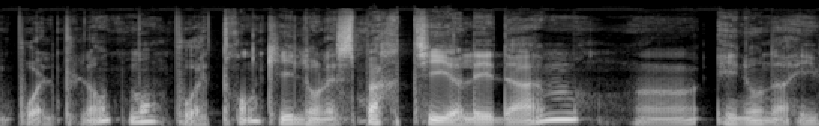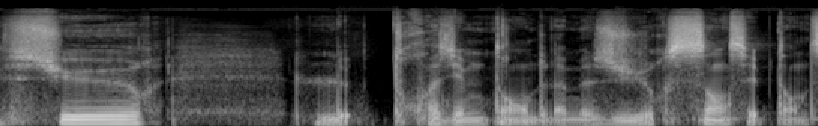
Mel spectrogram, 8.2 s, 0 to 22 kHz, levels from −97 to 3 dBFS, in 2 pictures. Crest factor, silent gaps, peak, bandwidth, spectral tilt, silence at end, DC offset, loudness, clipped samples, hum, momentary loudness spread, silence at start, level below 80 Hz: 22 dB; none; -2 dBFS; 16.5 kHz; -4 dB/octave; 0 s; under 0.1%; -23 LUFS; under 0.1%; none; 14 LU; 0 s; -50 dBFS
